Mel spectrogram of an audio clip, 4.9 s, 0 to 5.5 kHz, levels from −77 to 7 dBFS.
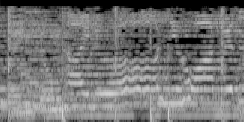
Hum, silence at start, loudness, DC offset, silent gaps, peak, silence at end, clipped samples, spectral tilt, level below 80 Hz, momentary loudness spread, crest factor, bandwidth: none; 0 s; -13 LUFS; under 0.1%; none; 0 dBFS; 0 s; under 0.1%; -7 dB/octave; -34 dBFS; 3 LU; 12 dB; 4.9 kHz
